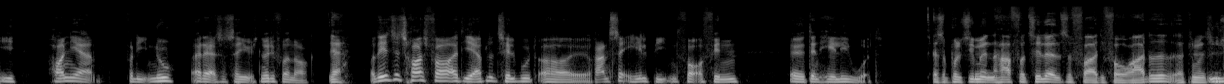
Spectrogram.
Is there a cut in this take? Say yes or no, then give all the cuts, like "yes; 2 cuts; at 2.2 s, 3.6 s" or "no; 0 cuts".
no; 0 cuts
